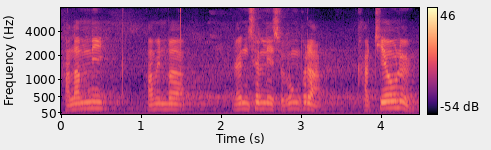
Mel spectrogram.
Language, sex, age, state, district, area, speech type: Bodo, male, 45-60, Assam, Baksa, urban, spontaneous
